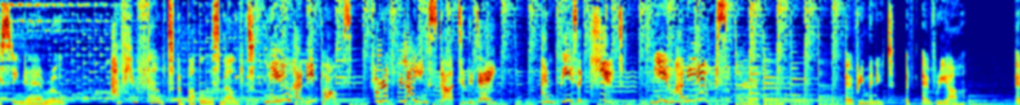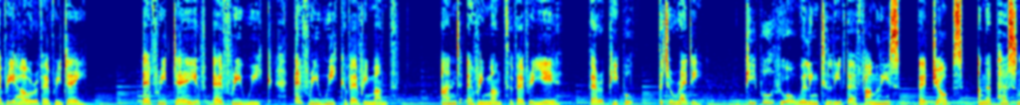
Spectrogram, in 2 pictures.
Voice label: British Female Voice Over Commercial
